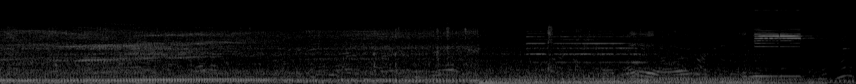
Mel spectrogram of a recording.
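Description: Motorcycles riding past with their engines running, over the chatter of a roadside crowd. A brief, louder pitched tone sounds near the end.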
